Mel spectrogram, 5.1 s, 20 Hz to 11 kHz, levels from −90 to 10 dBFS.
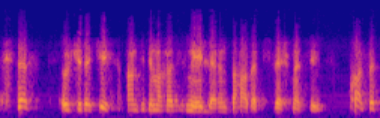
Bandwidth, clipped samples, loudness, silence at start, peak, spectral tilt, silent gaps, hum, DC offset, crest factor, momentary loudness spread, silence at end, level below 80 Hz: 7 kHz; under 0.1%; -21 LUFS; 0 s; -6 dBFS; -5 dB/octave; none; none; under 0.1%; 16 dB; 9 LU; 0 s; -74 dBFS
